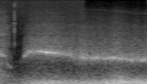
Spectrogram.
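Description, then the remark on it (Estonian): A person whistles a single thin, breathy note that holds steady for over a second and sags slightly in pitch, sounding weak and airy over a low background rumble. “sa ka ei oska vilistada või?”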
